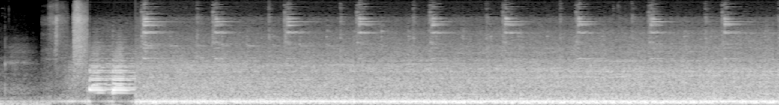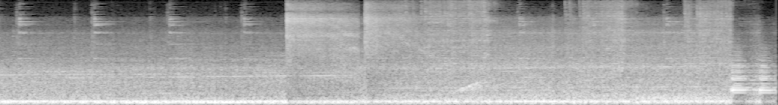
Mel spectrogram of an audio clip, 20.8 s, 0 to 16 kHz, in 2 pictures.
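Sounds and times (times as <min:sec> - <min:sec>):
rail noise: 0:00.0 - 0:20.7
diesel passenger train locomotive rumbling as it pulls away from the platform: 0:00.9 - 0:20.7
diesel train horn blast: 0:01.2 - 0:01.9, 0:20.0 - 0:20.7.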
